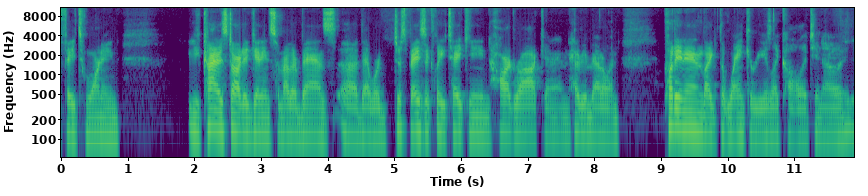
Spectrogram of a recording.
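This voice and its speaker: A man's bright, sharp tone comes at medium pitch and moderate pace, with monotone, flat intonation. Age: 50s. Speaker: metal music expert, DJ. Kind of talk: casual chat. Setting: live stream.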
